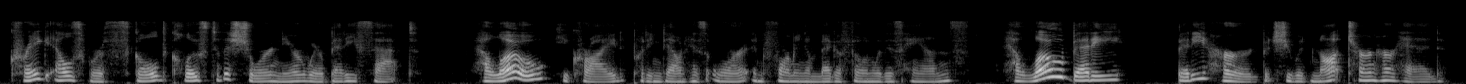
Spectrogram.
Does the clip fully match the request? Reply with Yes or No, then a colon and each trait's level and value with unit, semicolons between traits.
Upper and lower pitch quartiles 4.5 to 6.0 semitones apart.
Yes: wide, 5.6 semitones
